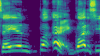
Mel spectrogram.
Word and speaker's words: Saiyan: Yeah, they also pronounce Saiyan as Scion.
